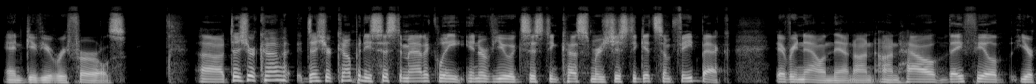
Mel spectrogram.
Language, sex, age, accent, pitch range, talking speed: English, male, 50-69, American, 110-145 Hz, 175 wpm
